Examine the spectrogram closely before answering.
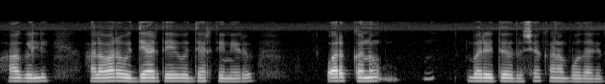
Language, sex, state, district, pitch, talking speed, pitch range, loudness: Kannada, male, Karnataka, Koppal, 155 Hz, 100 wpm, 150-160 Hz, -18 LUFS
